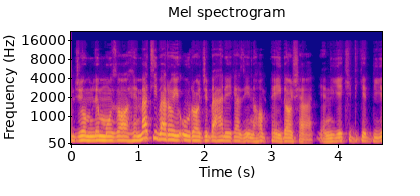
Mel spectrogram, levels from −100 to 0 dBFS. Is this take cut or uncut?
uncut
